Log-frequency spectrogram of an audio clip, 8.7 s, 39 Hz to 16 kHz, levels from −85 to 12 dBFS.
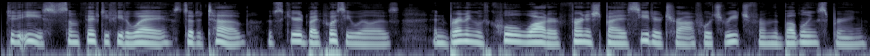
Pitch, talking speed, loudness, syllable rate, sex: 165 Hz, 205 wpm, -19 LUFS, 5.3 syllables/s, female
